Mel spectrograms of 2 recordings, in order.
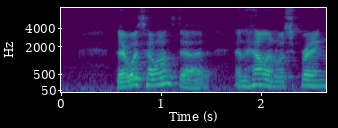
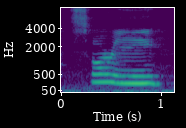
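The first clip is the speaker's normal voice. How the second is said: high, stretched-out "sorry"; singsong apology; 6 semitones higher than usual. Acted. Helen to the wolf she sprayed, high singsong apology. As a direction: draw it out high, like an oops.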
